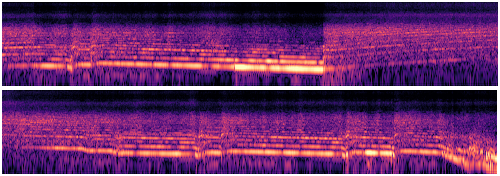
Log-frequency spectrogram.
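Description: Sport motorcycle engine running hard at high revs on a rolling-road dyno. Its pitch slides and steps up and down several times, rises and falls in one long sweep midway, and winds down steeply near the end.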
